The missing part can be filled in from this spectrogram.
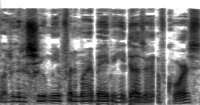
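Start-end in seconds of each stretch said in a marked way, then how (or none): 0.0-1.5 high screamed outburst, confrontational. Describing a video, imitating a father screaming at a cop. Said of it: "he's screaming at the cop".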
